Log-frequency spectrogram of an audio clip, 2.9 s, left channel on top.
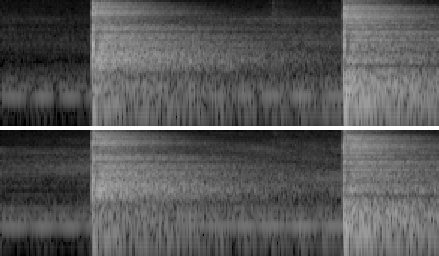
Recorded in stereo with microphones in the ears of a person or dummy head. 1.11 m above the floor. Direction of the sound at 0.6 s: Centre (ahead or behind).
